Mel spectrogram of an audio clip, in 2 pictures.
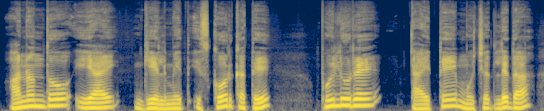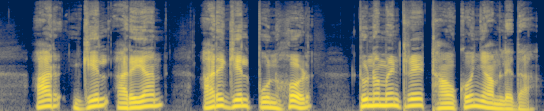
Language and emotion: Santali, neutral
